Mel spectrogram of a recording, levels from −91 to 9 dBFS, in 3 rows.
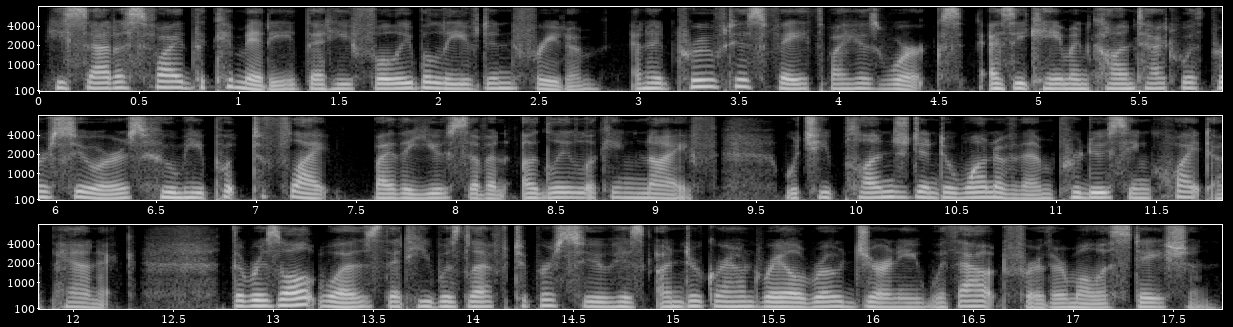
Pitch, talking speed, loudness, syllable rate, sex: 170 Hz, 225 wpm, -19 LUFS, 6.0 syllables/s, female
